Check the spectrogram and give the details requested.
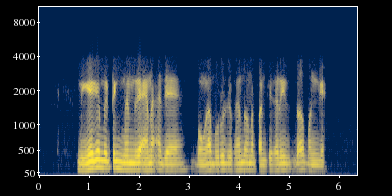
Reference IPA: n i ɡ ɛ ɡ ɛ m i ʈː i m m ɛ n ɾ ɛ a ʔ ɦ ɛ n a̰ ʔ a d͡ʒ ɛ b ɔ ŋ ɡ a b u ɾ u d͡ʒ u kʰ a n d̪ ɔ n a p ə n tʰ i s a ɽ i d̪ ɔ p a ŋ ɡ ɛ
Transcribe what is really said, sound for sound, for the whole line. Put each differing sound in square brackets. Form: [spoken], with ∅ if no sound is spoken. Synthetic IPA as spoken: n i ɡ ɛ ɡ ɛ m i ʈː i [ŋ] m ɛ n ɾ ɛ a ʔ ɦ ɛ n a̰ ʔ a d͡ʒ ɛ b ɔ ŋ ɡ a b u ɾ u d͡ʒ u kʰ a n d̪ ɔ n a p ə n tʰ i s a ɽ i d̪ ɔ [b] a ŋ ɡ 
